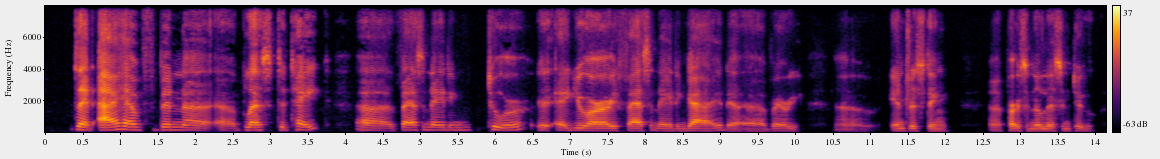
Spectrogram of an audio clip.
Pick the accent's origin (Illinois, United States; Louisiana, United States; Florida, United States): Illinois, United States; Chicago; We are both from Chicago, right? From pretty much the same area.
